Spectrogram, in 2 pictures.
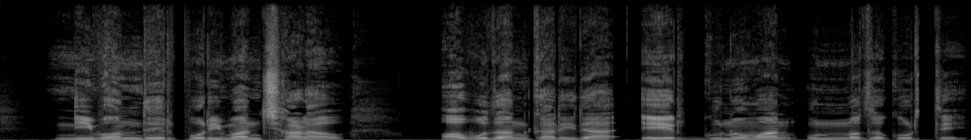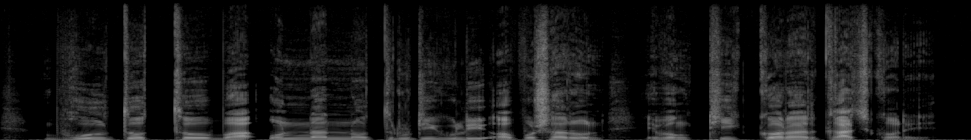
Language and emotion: Bengali, neutral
